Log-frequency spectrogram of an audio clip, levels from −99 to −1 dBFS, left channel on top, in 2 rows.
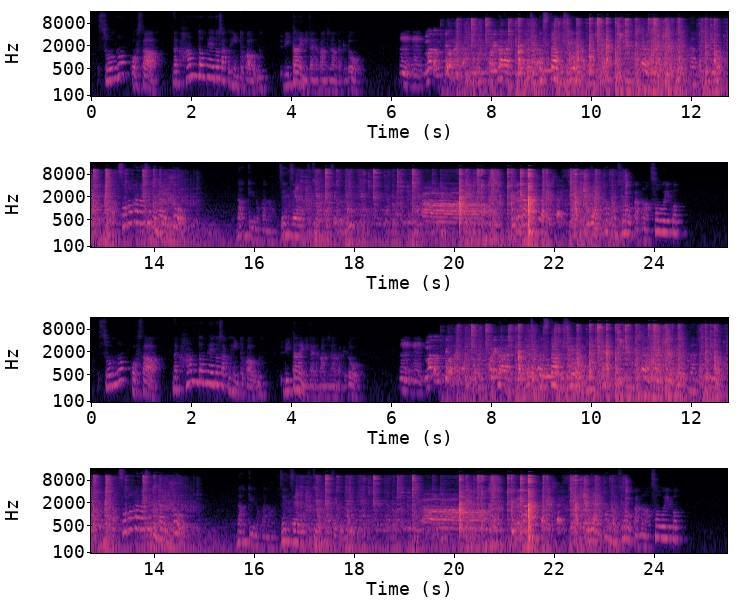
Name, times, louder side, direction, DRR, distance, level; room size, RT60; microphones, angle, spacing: voice 1, 0.2-1.3 1.6-3.4 3.8-5.3 8.2-8.4 8.8-10.9 11.9-12.6 13.0-14.6 15.6-17.9 22.6-24.4, left 2 dB, 45° left, -7 dB, 1.1 m, -48 dB
voice 2, 6.1-7.5 7.9-9.0 11.0-11.9 19.3-20.8 21.1-22.2, left 1 dB, 85° left, -4 dB, 1.3 m, -44 dB
sound 1, 7.0-23.5, left 1 dB, 10° left, 0.5 m, -43 dB
4.3 x 2.3 x 2.5 m, 0.38 s
head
